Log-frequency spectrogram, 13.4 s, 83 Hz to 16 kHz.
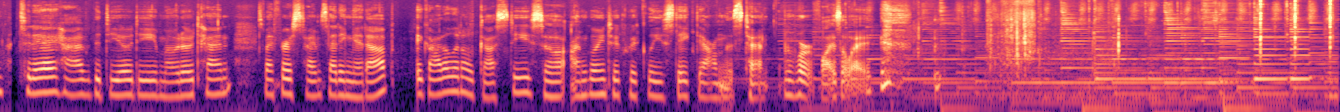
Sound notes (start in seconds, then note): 8.8 laughs; 10.6 soft guitar music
